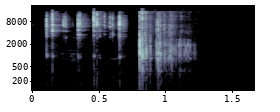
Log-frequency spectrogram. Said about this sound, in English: Yeah, give me the roll. Let's okay. see it. Oh, come on, dice. Mwah. I gave them a kiss.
